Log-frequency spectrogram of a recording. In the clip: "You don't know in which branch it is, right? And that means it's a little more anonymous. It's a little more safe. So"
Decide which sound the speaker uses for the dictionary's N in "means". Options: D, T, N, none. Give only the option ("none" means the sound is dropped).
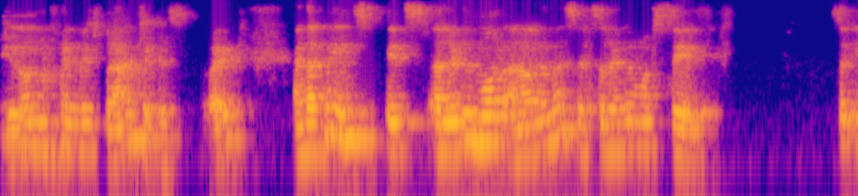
N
